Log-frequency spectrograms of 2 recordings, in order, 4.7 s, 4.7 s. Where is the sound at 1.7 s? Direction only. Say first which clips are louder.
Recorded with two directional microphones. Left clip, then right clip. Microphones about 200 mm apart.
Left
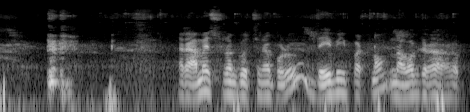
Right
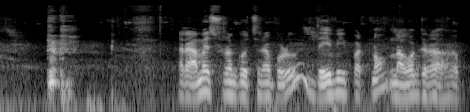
Even; 10° right (ahead or behind).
